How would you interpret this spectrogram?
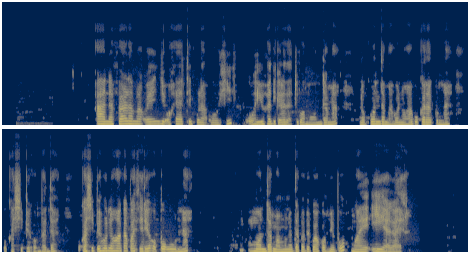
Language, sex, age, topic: Oshiwambo, female, 25-35, agriculture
